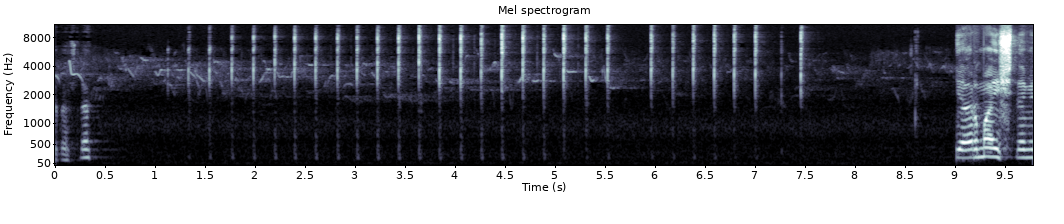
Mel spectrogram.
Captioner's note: the sound when we hit the knife with the blunt scissors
